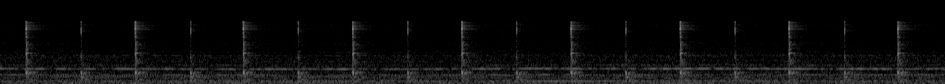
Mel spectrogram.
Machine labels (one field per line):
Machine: valve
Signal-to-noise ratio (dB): 6 dB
